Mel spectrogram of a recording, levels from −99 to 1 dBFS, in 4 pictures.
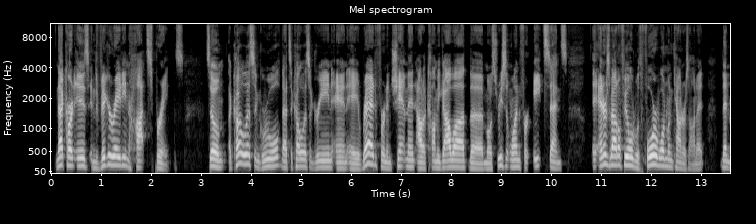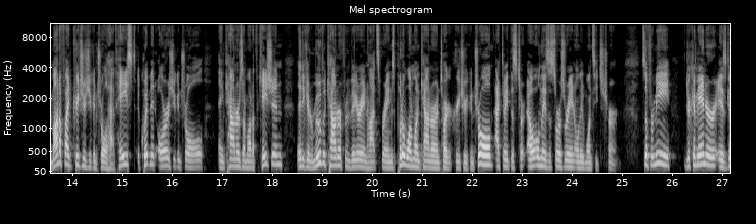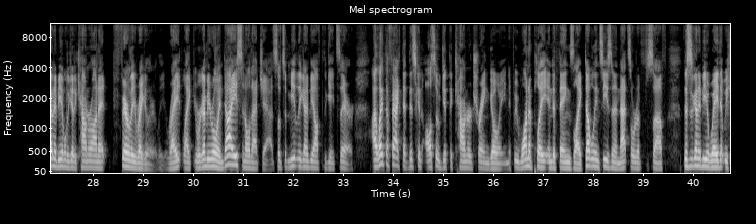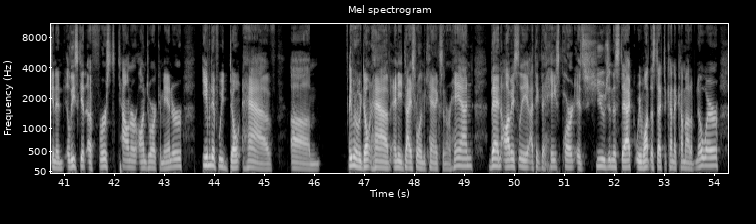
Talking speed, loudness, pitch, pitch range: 240 wpm, -23 LUFS, 150 Hz, 130-165 Hz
